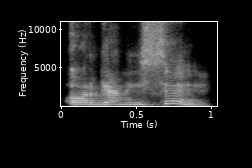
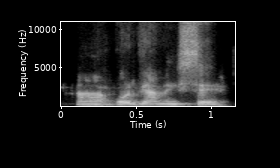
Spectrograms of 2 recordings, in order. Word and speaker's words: organicé: bueno, perfecto, reorganicé, pero you got to punch the end of that. Reorganicé, organicé, bien, organicé.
